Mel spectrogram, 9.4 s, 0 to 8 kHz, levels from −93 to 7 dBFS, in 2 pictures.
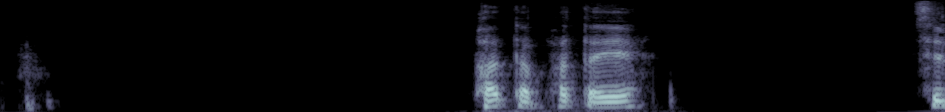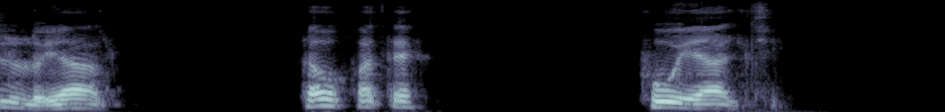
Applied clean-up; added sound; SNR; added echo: neural mask model Resemble Enhance denoiser.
